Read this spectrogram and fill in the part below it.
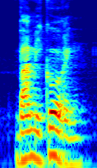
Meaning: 1. mie goreng, Indonesian-style fried noodles 2. fried noodles in general
- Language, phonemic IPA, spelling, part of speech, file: Dutch, /ˌbaː.mi ˈɡoː.rɛŋ/, bami goreng, noun, Nl-bami goreng.ogg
